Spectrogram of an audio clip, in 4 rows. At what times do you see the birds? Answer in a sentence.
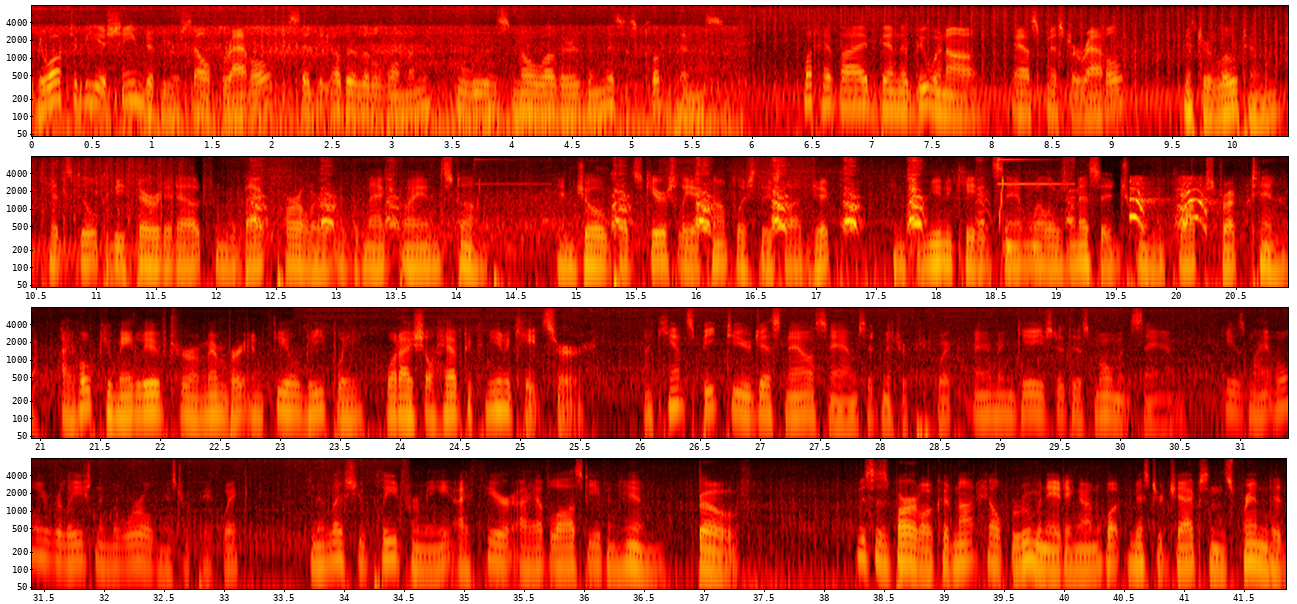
The birds can't be heard in this clip.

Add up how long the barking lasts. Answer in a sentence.
You can hear the barking for 9 seconds altogether.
